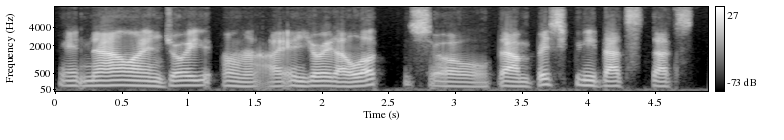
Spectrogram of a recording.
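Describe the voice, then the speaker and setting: A young man with a Mexican Spanish accent, talking English in an eager, halting way, with lots of fillers and restarts. His voice is smooth and resonant. The sound is dry and close, with no room around it. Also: medium pitch, steady tone, a bit bright, dry recording. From Mexico City. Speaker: filmmaker guest. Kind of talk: podcast interview.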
